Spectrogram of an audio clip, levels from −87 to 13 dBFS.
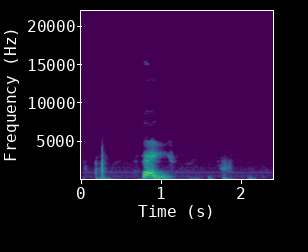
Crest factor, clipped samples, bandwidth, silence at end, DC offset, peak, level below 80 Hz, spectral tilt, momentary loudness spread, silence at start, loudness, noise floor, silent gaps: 20 dB; under 0.1%; 5.4 kHz; 0.6 s; under 0.1%; -6 dBFS; -58 dBFS; -8 dB/octave; 18 LU; 0.25 s; -21 LUFS; -56 dBFS; none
